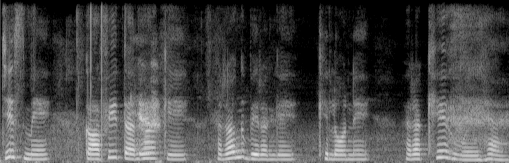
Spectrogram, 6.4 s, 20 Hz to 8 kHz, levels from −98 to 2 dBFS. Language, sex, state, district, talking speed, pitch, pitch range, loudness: Hindi, female, Punjab, Fazilka, 95 wpm, 235 Hz, 220-255 Hz, -19 LUFS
